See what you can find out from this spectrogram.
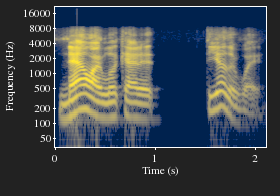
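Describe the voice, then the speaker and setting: A man in his thirties with a mid-pitched voice, recorded dry and close. He co-hosts a podcast, speaking in a halting, confessional style and circling back on phrases for emphasis. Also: very animated, fairly bright tone, no room sound. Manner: halting, deliberate delivery with emphatic repetition. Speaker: podcast co-host. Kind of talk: reflective, confessional conversation.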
